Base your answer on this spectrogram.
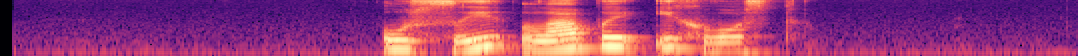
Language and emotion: Russian, neutral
